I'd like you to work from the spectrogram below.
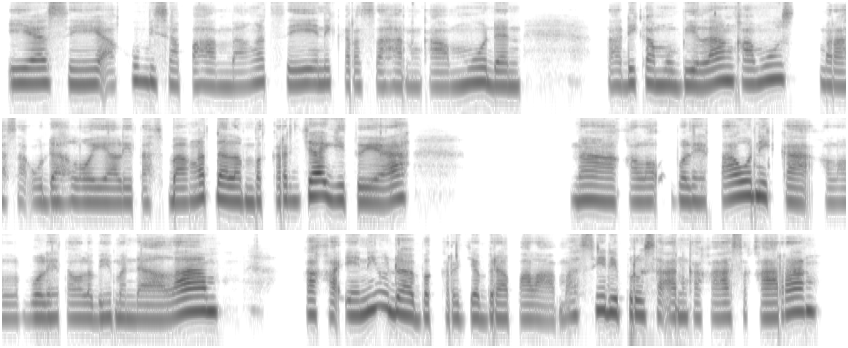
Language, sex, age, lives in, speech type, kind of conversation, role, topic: Indonesian, female, 30-34, Indonesia, conversation, advice, advisor, Bagaimana cara menegosiasikan kenaikan gaji setelah bekerja lama di perusahaan?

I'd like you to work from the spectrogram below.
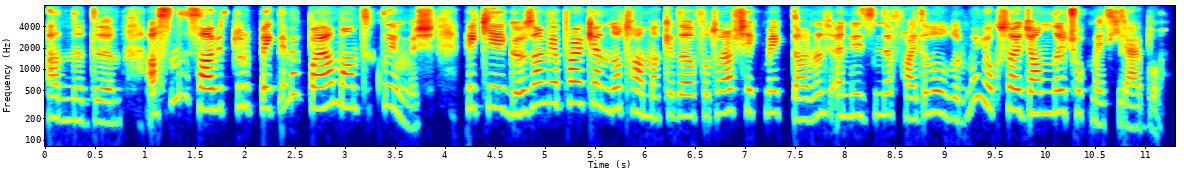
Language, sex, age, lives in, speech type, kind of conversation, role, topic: Turkish, female, 25-29, Poland, read, expert-assistant, asker, Deniz biyolojisinde kendimi geliştirmek için nereden başlamalıyım ve hangi konulara özellikle dikkat etmeliyim?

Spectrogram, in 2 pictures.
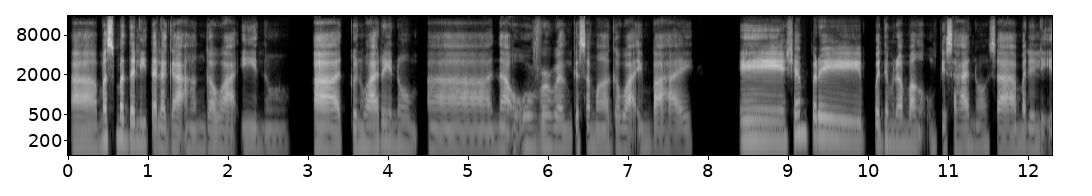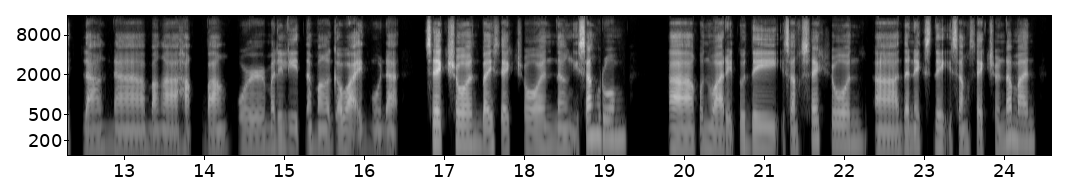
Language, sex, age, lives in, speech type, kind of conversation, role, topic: Filipino, female, 35-39, Philippines, conversation, advice, advisor, Paano ko mapapanatili ang aking gawain kahit palagi akong naaabala?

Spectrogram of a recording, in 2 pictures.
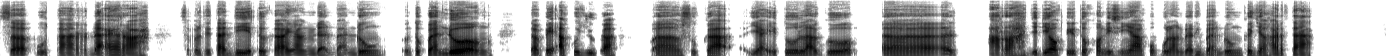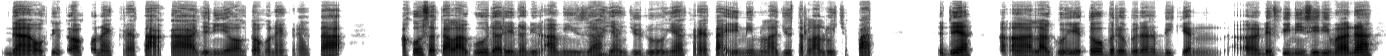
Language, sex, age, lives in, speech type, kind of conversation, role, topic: Indonesian, male, 20-24, Indonesia, conversation, podcast, guest, Lagu apa yang selalu membuatmu merasa nostalgia?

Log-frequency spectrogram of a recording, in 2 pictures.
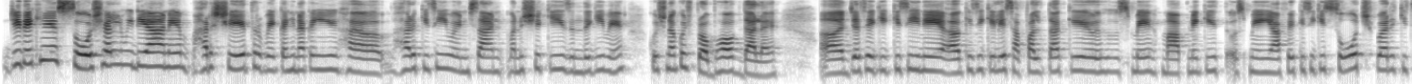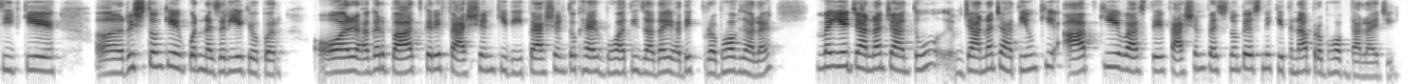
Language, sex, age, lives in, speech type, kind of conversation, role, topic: Hindi, female, 25-29, India, conversation, podcast, host, सोशल मीडिया ने आपके फैशन के फैसलों को कैसे बदला है?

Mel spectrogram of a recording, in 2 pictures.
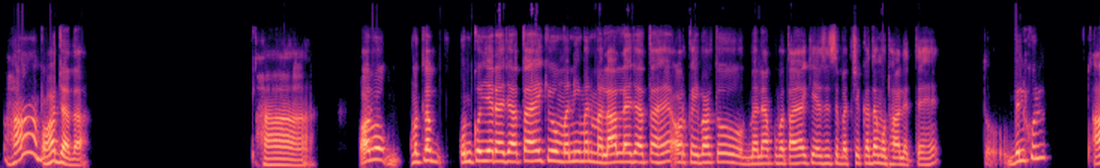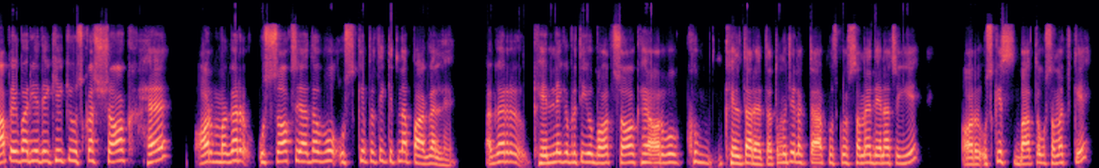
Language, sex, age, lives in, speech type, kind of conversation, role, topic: Hindi, male, 20-24, India, conversation, unstructured, none, क्या पढ़ाई का दबाव बच्चों के सपनों को चोट पहुँचाता है?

